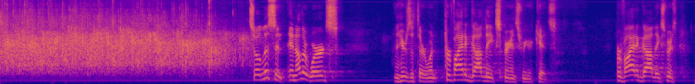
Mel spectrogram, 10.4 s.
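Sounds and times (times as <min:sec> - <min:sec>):
audience clapping: 0:00.0 - 0:04.0
speech: 0:03.8 - 0:05.2, 0:05.9 - 0:08.4, 0:09.2 - 0:10.4.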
